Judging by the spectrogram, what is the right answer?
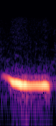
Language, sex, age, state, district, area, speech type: Bengali, female, 18-30, West Bengal, Malda, urban, conversation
